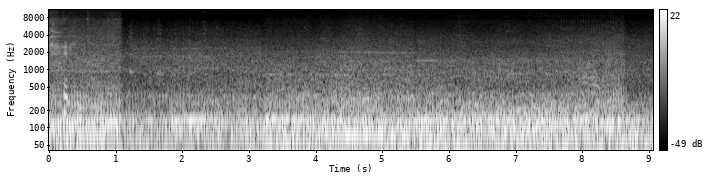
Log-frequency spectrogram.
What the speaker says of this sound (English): Lots of mopeds, as you can see here. Very loud, noisy, and chaotic.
